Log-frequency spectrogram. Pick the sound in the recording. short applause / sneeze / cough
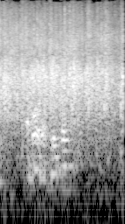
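short applause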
